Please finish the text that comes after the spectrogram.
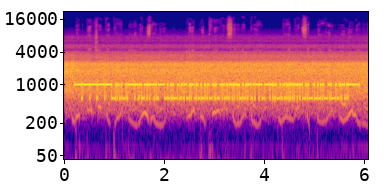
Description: RTTY (50 baud, 450 Hz shift), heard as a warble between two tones, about 800 Hz centre, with radio static and speech in Marathi. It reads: QNKV EPHI NNLF UQMJ RFAE EEPG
